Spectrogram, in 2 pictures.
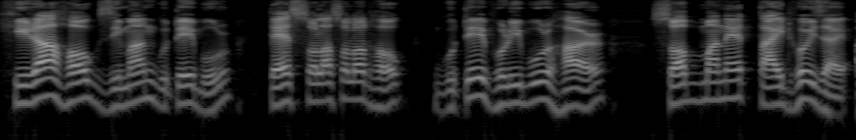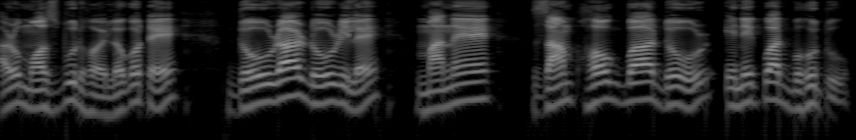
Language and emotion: Assamese, neutral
